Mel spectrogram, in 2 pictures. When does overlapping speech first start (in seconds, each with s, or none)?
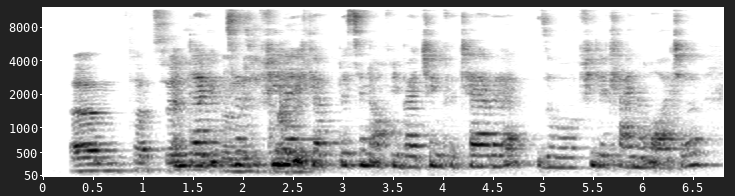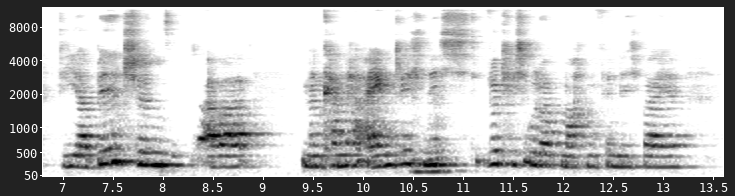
1.3 s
